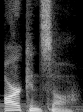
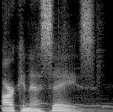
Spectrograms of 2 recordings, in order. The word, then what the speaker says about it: Arkansas: In Arkansas, it is illegal to mispronounce the name of the state. It is Arkansas, not Aranessayas.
